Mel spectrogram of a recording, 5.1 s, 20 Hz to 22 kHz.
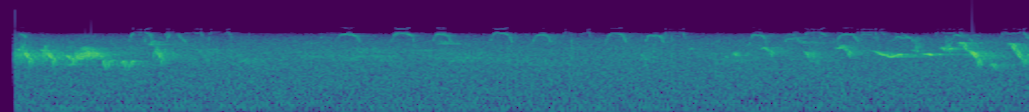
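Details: A male Hooded Oriole feeding chicks on 18 April 2019: high, thin chirps and short squeaky notes, with louder bursts at the start and end, over a steady outdoor hiss.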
